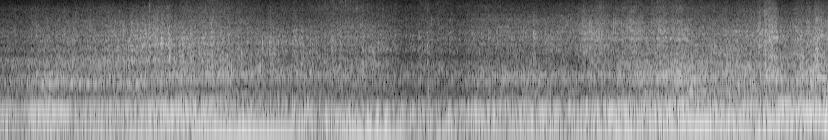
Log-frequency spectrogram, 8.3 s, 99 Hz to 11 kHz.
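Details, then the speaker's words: Junkyard 6.0 V8 replacing a burned-up 5.3, bearings checked, after tune: deep, even rumble, no misses, ticks or knocks; healthy, owner notes an intermittent lifter tick from a lifter plunger. "about to load her up D she sounds healthy she looking good"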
